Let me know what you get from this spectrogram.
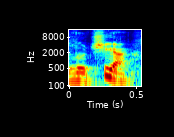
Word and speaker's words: Lucia: they're naming their children Giorgio and Lucia or Lucia, as it would be pronounced there.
